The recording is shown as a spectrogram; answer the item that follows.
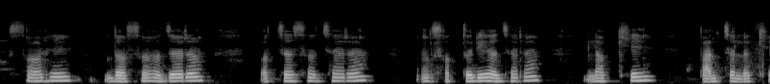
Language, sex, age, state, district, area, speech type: Odia, female, 60+, Odisha, Ganjam, urban, spontaneous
